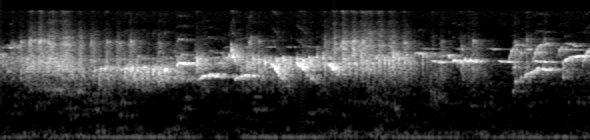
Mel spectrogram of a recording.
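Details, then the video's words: A chorus of several singing canaries: dense overlapping warbles and rapid trills run together continuously, with a faint low hum underneath. "Хор канареек. Пение."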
